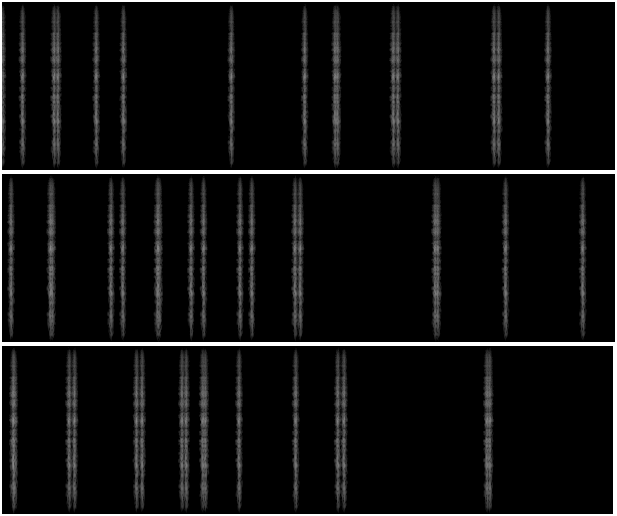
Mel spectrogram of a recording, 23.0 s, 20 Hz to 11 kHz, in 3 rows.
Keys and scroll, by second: 0.7 shift+2, 1.0 shift+2, 5.4 m, 8.3 a.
